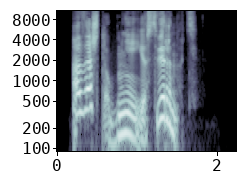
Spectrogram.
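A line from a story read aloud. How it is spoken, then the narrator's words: Snapped. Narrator (Russian): огрызнулся Билан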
